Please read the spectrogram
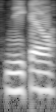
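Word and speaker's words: Niko: Again, my name's Nico. That's N-I-K-O. And the Bank of Cardiff is spelled C-A-R-D-I-F-F, as in car and then different.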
